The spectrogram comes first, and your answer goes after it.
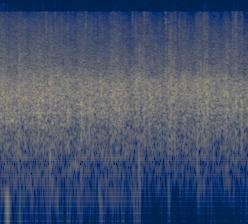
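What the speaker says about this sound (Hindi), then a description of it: "big round of applause for both of them" An audience claps steadily and loudly, a dense continuous wash of applause from a crowd for two volunteers at a fun science show, with no voices over it.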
